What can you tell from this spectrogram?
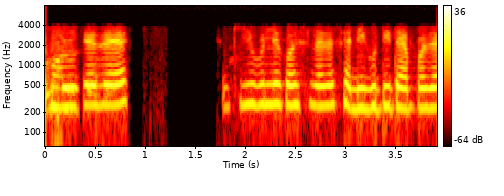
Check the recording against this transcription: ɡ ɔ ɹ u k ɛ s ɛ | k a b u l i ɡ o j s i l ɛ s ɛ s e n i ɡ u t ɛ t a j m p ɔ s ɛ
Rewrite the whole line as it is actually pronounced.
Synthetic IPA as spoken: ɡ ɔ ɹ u k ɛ z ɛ | k i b u l i k o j s i l ɛ z ɛ s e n i ɡ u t i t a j m p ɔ z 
